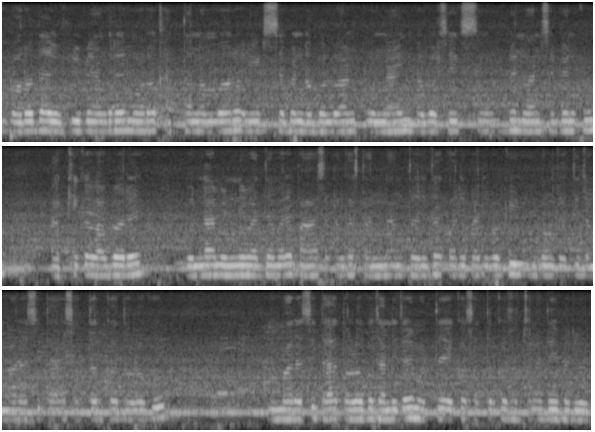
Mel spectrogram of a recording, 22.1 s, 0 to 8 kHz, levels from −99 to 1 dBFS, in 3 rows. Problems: low volume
